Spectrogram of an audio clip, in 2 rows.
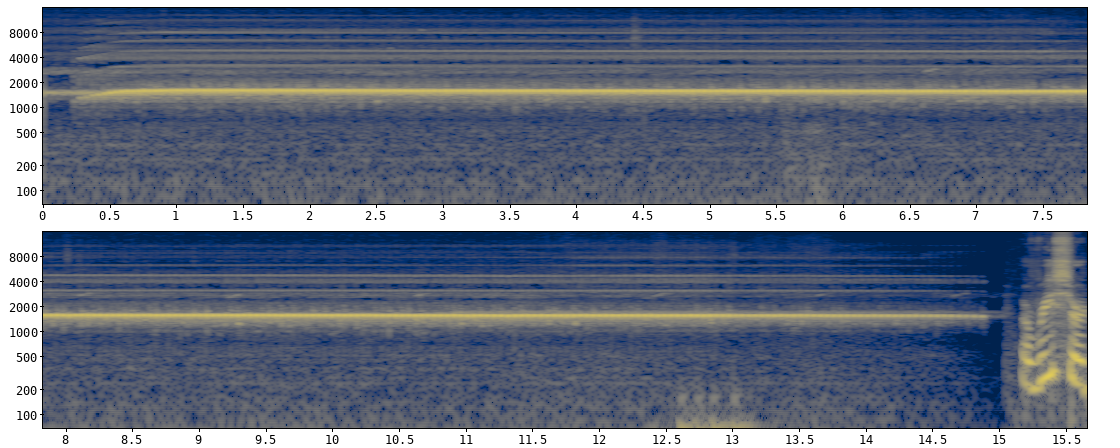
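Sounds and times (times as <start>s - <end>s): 
toad long high trill: 0.0s - 15.4s
faint low thump: 12.4s - 13.6s
speech: 15.2s - 15.6s.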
